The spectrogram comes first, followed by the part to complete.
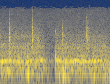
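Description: Chalk writing on a blackboard, faint: several sharp chalk taps and short scratchy strokes as letters are written.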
